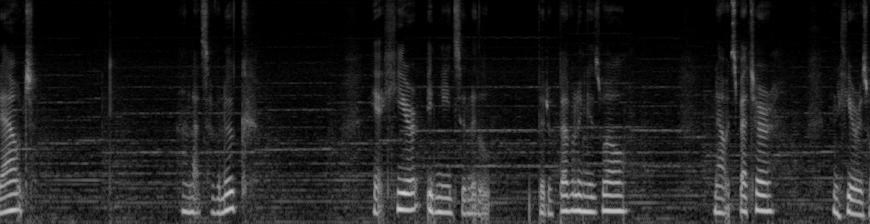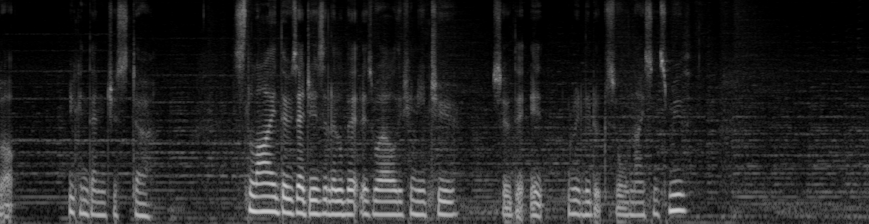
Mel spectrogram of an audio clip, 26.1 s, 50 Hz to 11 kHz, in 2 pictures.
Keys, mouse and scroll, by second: 2.3 click, 2.6 middle click, 2.8 shift+middle click, 5.2 shift+middle click, 6.0 scroll down 1, 6.5 scroll up 5, 7.9 shift+middle click, 8.3 shift+middle click, 9.9 Tab, 10.1 click, 10.3 ctrl+b, 10.5 click, 13.8 middle click, 13.9 scroll down 2, 14.0 shift+middle click, 14.5 shift+middle click, 15.0 middle click, 15.5 scroll up 2, 15.7 click, 15.9 ctrl+b, 16.0 click, 19.3-19.8 scroll down 2, 20.0 middle click, 20.5 click, 21.3 Tab, 21.8 middle click, 22.1-22.6 scroll up 4, 24.5 middle click, 24.7 shift+middle click, 25.6 shift+middle click.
